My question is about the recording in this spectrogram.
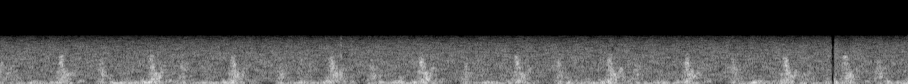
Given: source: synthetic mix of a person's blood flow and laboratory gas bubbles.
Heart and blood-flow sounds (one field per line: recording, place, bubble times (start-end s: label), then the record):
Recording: Doppler ultrasound of blood flow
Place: precordium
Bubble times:
3.34-3.49 s: bubbles
3.98-4.05 s: bubbles
From the record:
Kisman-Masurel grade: 112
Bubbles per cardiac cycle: 1 to 2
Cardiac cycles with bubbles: 1 to 10%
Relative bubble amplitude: moderate (0.250 to 0.450)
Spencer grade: 1 (occasional bubble signal discernible with the cardiac motion signal, with majority of cardiac periods free of bubbles)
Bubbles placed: anywhere in the cardiac cycle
